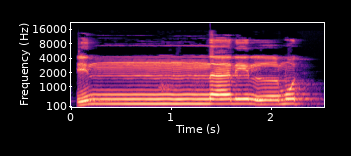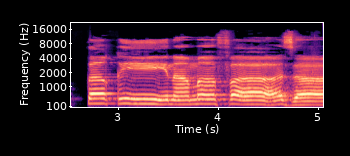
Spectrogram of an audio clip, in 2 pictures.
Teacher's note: setelah Hamzah ada huruf nun yang bertasjid gimana caranya dengan ditahan dua harakat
